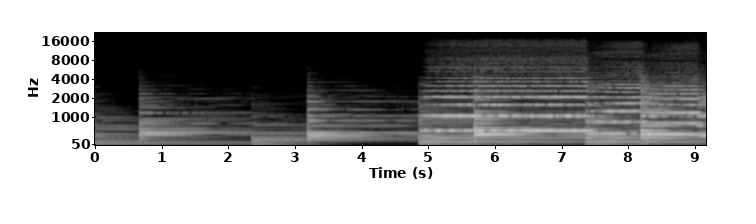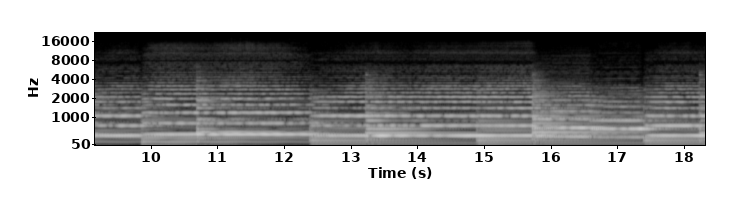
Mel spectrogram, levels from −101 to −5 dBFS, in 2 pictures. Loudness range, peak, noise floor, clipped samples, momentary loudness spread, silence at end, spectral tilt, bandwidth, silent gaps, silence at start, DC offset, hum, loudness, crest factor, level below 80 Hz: 14 LU; -18 dBFS; -57 dBFS; under 0.1%; 17 LU; 0 s; -6 dB/octave; 15.5 kHz; none; 0 s; under 0.1%; none; -32 LUFS; 14 dB; -62 dBFS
